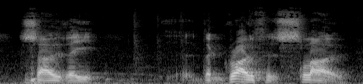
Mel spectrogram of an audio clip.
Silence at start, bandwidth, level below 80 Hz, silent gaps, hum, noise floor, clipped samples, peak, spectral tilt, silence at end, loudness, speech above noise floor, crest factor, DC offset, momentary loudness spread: 0.05 s; 15 kHz; -42 dBFS; none; none; -43 dBFS; under 0.1%; -6 dBFS; -4.5 dB/octave; 0.15 s; -19 LUFS; 24 dB; 16 dB; under 0.1%; 15 LU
